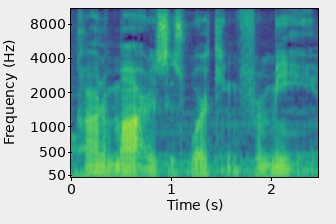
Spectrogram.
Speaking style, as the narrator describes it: said gravely

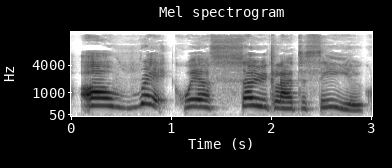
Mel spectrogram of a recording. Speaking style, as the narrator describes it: cried everyone

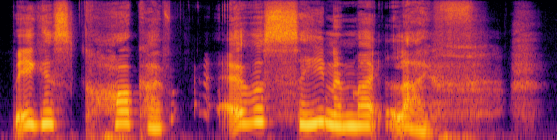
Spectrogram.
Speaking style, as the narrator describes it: Aziraphale croaked

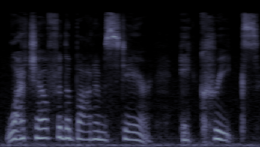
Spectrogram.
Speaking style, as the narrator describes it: Harry whispered back

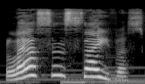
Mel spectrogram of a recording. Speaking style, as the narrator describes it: cried Mrs

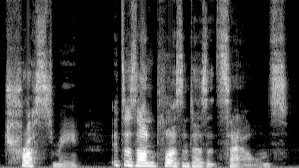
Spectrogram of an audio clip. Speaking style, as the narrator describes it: Sokka grumbles

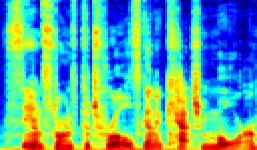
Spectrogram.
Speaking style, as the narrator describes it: muttered Cherry

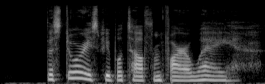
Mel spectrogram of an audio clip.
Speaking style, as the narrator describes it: Zam sighed

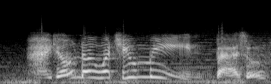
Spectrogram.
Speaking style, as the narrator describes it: he exclaimed

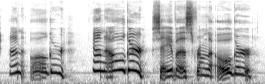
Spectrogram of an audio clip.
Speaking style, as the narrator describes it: Kinnan faltered

